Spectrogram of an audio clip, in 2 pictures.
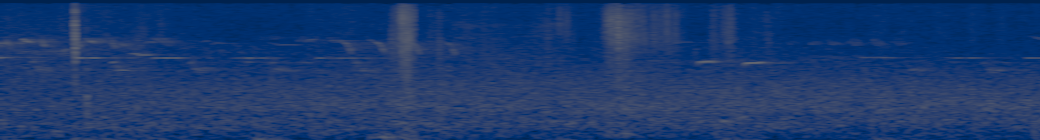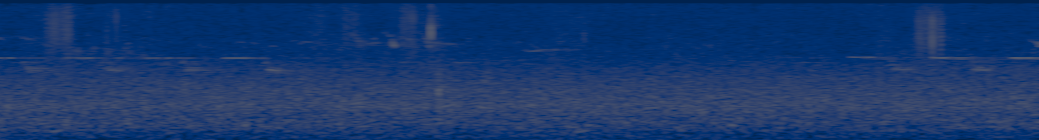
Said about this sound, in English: Just listen to those birds. When your mind wanders, just bring it back to the sounds here, the sounds of the river and the birds.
